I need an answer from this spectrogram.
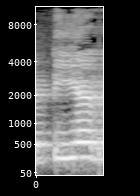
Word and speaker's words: tear: मुझे 2 में से टीयर करके फेंक देती हूँ। टीयर नहीं, टेयर। किसी चीज को फाड़ने को हम टेयर कहते हैं।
